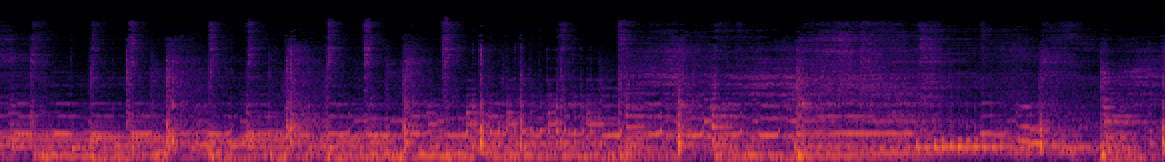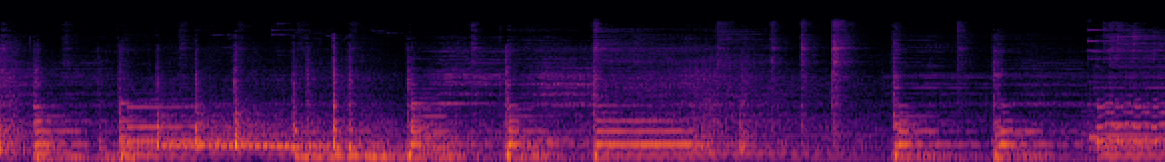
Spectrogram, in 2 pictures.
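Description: A live band plays jazz-leaning music: grand piano over a steady beat from drum kit and hand percussion. It thins out and drops in level near the end.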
